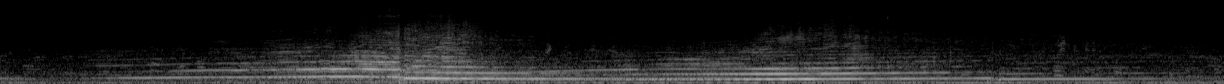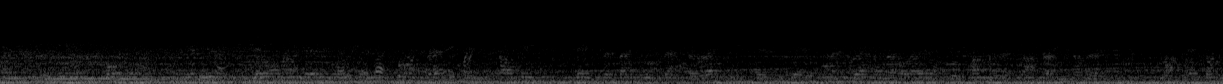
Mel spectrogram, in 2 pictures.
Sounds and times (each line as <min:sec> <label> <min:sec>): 0:00.0 motorcycle grand prix 0:24.4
